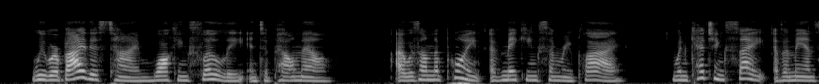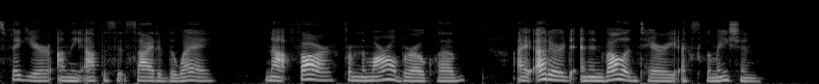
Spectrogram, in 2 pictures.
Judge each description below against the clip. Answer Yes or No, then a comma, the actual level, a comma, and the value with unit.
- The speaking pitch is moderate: Yes, medium, 180 Hz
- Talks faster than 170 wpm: No, average, 160 wpm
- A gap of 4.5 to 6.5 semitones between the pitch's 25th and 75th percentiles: No, average, 3.8 semitones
